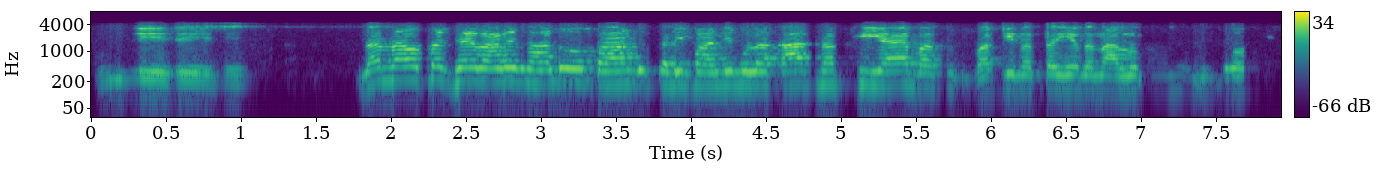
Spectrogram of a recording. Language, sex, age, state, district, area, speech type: Sindhi, male, 45-60, Uttar Pradesh, Lucknow, urban, conversation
